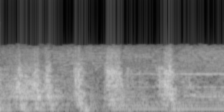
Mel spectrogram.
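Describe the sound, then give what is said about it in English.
An elevator runs with a mechanical whirring rumble that swells in regular bursts, steady and moderately loud throughout. “Isn't the elevator working tonight? You want to go up in the elevator, Mom?”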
